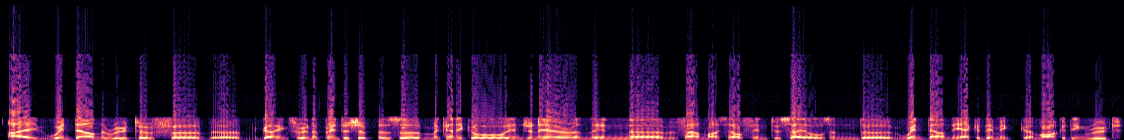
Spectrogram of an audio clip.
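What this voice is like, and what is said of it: Mixed South African Scottish Australian accent. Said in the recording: “Born in South Africa to Scottish parents, but I'm now an Australian, so if my accent catches you, that's where I'm from.”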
